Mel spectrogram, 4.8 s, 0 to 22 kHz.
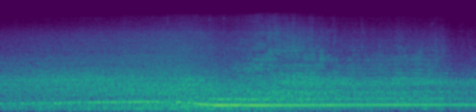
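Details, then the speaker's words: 2024 Range Rover Sport P440e–P550e hybrid, 3.0 inline-six under combustion power, with an aftermarket valved exhaust system, valves shut. Smooth, muted hum with a steady low drone easing as revs settle; civilized in cabin; normal. "so yeah so this is now this is engine going still very quiet with our valve shut on the outside of the car there is something but it's still exceptionally civilized within the cabin"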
